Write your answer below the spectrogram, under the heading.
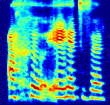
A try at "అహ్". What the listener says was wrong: Super.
